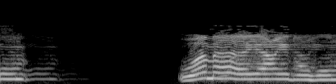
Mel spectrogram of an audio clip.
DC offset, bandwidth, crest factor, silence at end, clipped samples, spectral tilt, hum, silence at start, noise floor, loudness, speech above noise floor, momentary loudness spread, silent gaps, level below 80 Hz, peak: under 0.1%; 6.6 kHz; 14 dB; 0 s; under 0.1%; -2 dB/octave; none; 0 s; -68 dBFS; -19 LUFS; 49 dB; 10 LU; 1.14-1.60 s; -66 dBFS; -6 dBFS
